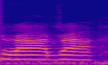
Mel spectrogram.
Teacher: रा को करो तो जीभ थोड़ा घूम जाती है नीचे की तरफ, तो इसीलिए ये लुंठित वर्ड है। · रा मतलब ये घूम जाता है, रा थोड़ा फड़फड़ा के निकलता है ना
